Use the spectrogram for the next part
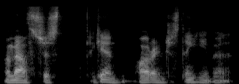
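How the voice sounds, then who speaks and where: A man's voice: low voice, level tone, fast, bright, forceful tone, breathy edge, dry recording. A young man, co-hosting a podcast and trading dry, teasing quips. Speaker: podcast co-host. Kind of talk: casual chat.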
